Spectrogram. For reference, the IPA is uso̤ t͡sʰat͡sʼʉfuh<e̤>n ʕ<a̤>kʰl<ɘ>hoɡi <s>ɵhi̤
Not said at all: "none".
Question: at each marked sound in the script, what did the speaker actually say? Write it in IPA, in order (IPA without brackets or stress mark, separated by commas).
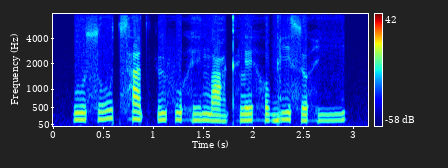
e̤, a̤, e, s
